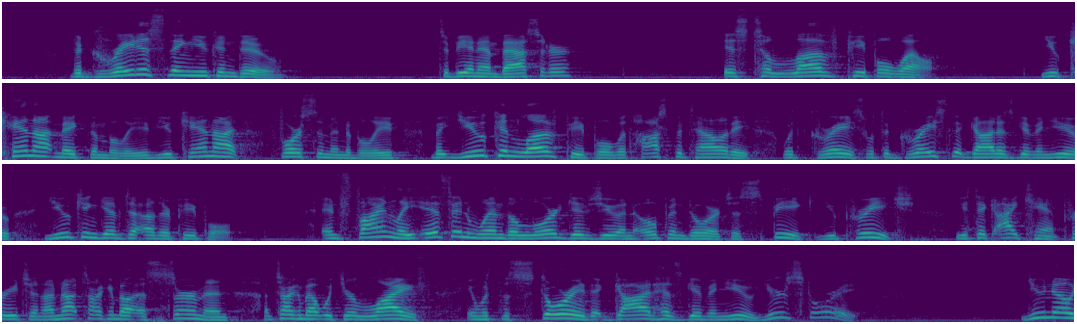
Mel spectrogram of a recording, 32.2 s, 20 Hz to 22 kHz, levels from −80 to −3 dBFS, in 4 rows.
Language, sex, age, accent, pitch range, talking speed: English, male, 40-59, American, 140-185 Hz, 180 wpm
